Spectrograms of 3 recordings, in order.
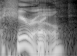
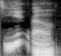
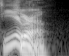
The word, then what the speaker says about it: gyro: It's not hero, right? – It's gyro. – Yeah, it's gyro. – Y-E-R-O is pronunciation.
